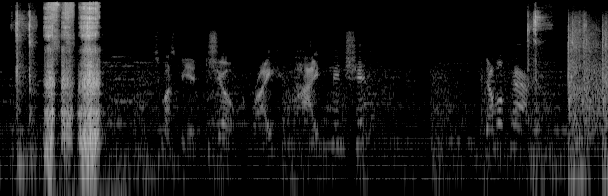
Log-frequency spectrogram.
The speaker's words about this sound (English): You shoot me through the wardrobe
